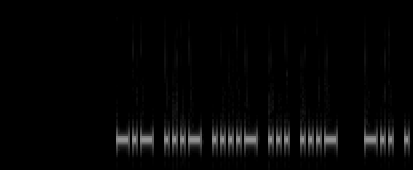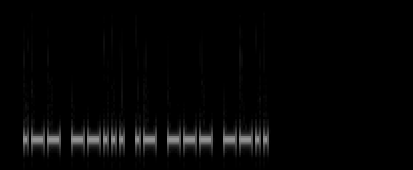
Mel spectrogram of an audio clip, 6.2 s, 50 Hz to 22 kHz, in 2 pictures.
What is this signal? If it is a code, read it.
Morse code, heard as a keyed tone, about 40 wpm, 700 Hz. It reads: KV4SV DE W7AOZ
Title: USA Callsign DE Callsign - 5 Characters - 40wpm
